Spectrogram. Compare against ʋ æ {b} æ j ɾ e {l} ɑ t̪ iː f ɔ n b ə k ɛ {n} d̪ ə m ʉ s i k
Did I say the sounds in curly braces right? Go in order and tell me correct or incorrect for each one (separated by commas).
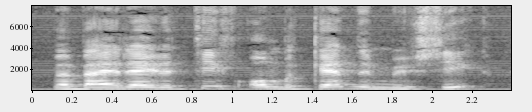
correct, correct, correct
